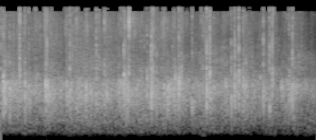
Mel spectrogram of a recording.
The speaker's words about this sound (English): Round of applause for Alan, please.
